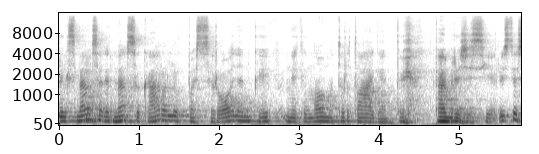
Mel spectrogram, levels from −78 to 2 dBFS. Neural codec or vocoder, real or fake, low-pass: vocoder, 44.1 kHz, 128 mel bands every 512 samples, BigVGAN v2; fake; 14.4 kHz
